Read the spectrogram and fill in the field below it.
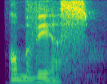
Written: obvious

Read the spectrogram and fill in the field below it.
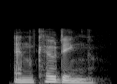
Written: encoding

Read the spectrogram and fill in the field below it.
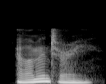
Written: elementary

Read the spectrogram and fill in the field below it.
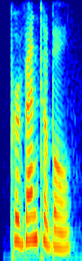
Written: preventable

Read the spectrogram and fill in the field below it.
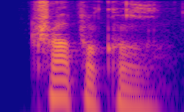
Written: tropical

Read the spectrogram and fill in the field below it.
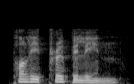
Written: polypropylene

